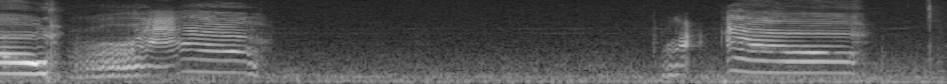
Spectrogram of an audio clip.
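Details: Pet cat meowing twice, each meow preceded by a brief chirp, the cries long, bright and wavering, with a stretch of quiet between them.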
